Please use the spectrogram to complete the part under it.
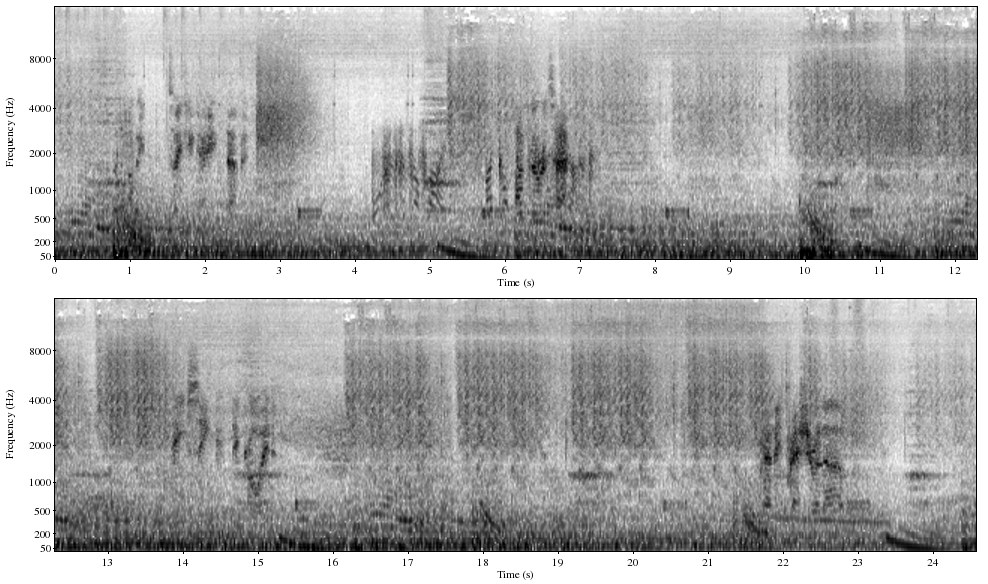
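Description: A spacecraft engine hums steadily.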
